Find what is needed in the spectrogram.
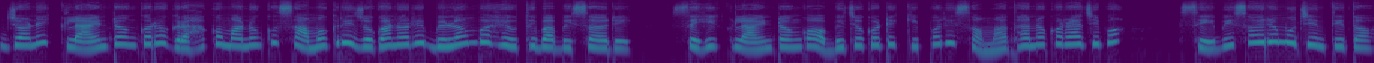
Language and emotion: Odia, fearful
